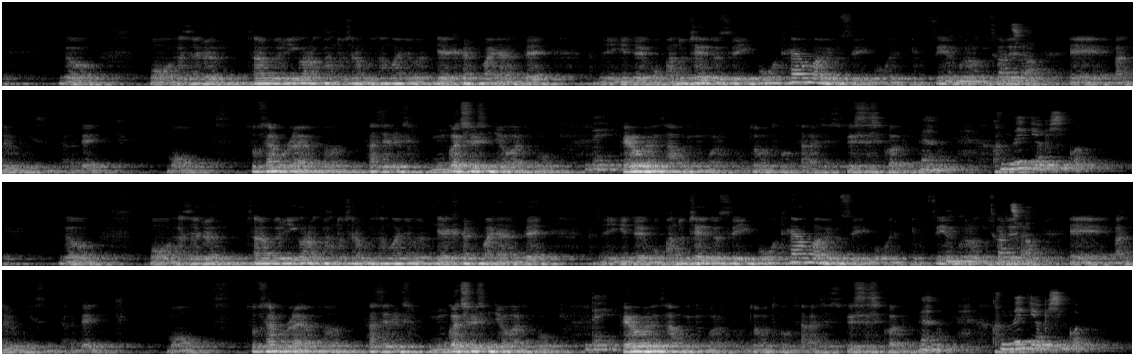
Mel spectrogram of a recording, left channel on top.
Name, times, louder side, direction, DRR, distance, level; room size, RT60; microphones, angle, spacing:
voice 1, 0.6-0.9 1.5-5.4 5.9-10.3 10.7-12.3 13.0-13.3 13.8-16.8 17.5-20.6 21.2-21.3, equal, 10° right, -2 dB, 0.3 m, -24 dB
voice 2, 9.4-10.3 17.1-17.5 20.5-22.1, right 1 dB, 90° right, 0 dB, 0.7 m, -30 dB
2.5 x 2.2 x 2.6 m, 1.1 s
head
